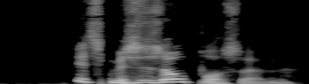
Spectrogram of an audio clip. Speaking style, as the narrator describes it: I exclaimed

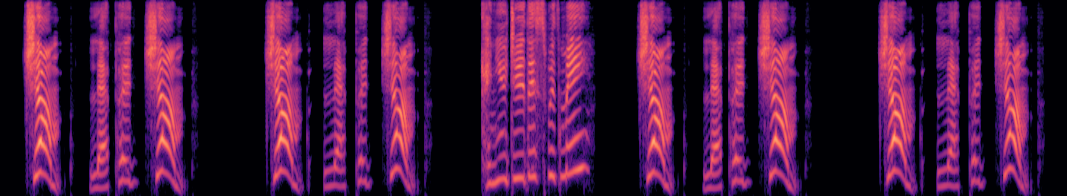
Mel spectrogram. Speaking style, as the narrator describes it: they began to shout

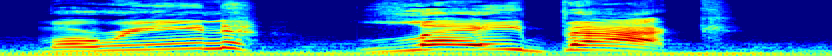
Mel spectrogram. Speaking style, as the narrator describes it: Rita shouted

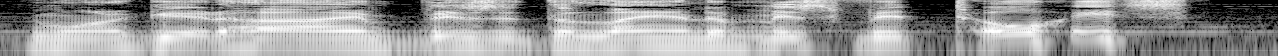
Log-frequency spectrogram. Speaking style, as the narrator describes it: He laughed with pride at his own joke

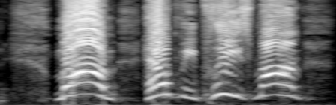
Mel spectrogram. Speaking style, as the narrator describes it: screamed as loud as I could

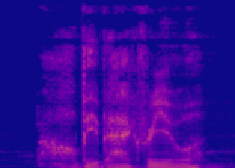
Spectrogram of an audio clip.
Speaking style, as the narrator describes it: I mutter

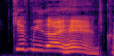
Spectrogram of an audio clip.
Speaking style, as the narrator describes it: cried he

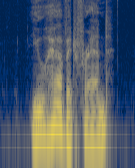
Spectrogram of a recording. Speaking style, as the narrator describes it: he said gently

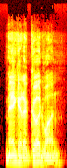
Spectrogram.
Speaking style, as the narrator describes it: said Keelguard

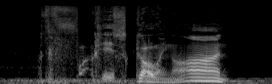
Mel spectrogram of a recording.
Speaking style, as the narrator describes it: he choked

